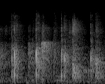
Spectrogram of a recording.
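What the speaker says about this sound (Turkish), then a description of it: "Çalın abi alkışlarınızı" A small scattered round of hand claps at a Yörük gathering, a few sharp, fairly close claps landing unevenly over about a second.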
